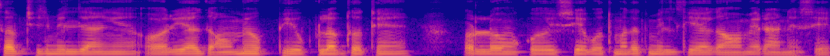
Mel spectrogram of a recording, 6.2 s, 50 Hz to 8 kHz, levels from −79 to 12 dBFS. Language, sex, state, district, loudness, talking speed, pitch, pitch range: Hindi, male, Chhattisgarh, Kabirdham, -21 LUFS, 230 wpm, 100 Hz, 95-100 Hz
